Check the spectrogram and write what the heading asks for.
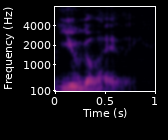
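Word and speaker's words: Uiagalelei: I don't want to say his name wrong, but I think it's Ugalele. – Yeah. – Okay. Because I try to remind myself it's like ukulele. But it's ukulele, but ugalele.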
